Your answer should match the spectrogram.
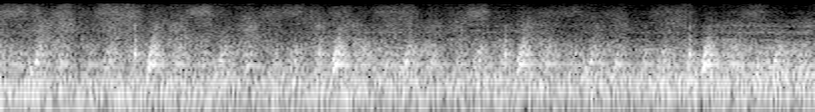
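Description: A quieter break in an electronic house DJ mix: a hissing noise texture with light, irregular percussive ticks and no heavy beat.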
